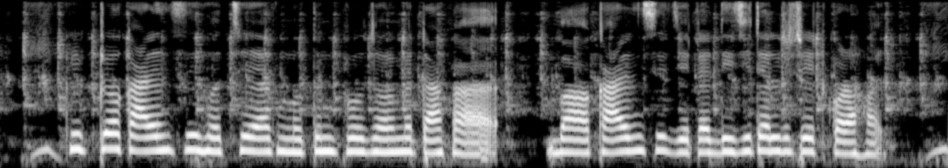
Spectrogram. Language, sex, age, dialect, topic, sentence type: Bengali, female, 18-24, Northern/Varendri, banking, statement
